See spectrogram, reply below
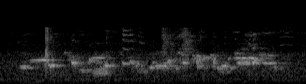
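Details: Wild Australian magpies, raised by their own parents, playing together; a short burst of soft, squeaky, chattering warbles with quick rising and falling notes, some sharp clicks, and brief pauses between phrases.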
